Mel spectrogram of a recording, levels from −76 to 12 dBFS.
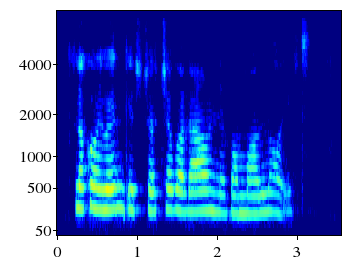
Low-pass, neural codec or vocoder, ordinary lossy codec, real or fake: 7.2 kHz; codec, 16 kHz, 1.1 kbps, Voila-Tokenizer; none; fake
